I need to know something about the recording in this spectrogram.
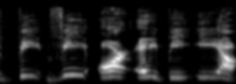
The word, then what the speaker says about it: Vrabel: No, it's Vrabel. I get it, not G Grable.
